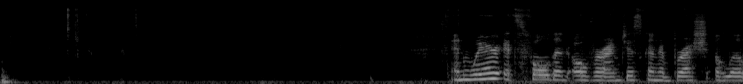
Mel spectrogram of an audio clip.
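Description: A brush swishes softly across paper.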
